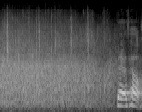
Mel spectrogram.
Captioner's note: cheering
